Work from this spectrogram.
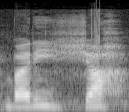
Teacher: آگے گولتا ہے، گولتا وقف کی حالت میں ہمیشہ ہائے ساکنہ سے بدل کر پڑھی جاتی ہے، یعنی کہ جب ہم اس کے اوپر ساکن کریں گے، اس گولتا کے اوپر، تو ہا کی آواز نکال کر ہم ادھر وقف کریں گے۔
